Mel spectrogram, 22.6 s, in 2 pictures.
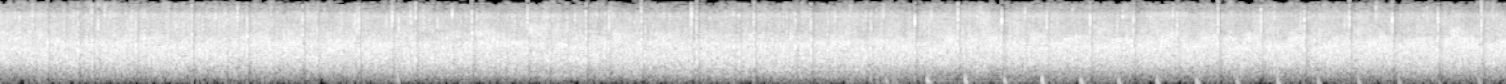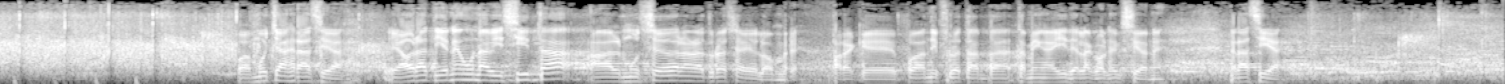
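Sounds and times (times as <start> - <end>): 
large audience applause: 0.0 - 14.4, 21.4 - 22.5
speech: 13.2 - 21.6.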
